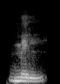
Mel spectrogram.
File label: "mil", Indian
